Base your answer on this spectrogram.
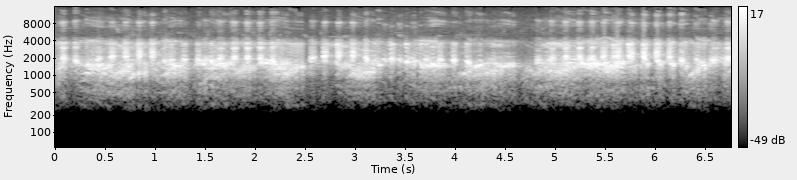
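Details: Pond chorus of edible frogs at Krebsenwasser, Wiener Prater, Vienna: many males with vocal sacs give fast, pulsed, nasal rattles that overlap without pause, swelling and easing in waves.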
